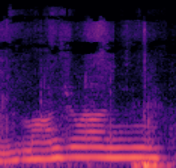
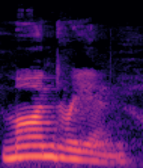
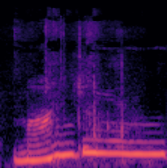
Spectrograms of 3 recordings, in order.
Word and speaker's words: Mondrian: of this done last time I'm making the Mandarin full moon how do you say it Mondrian Mondrian pullover buy two of one yep blind brand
